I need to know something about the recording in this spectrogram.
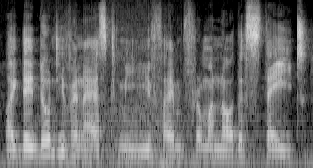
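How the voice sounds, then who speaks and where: A soft-spoken man from Brazil, a native Portuguese speaker, chatting calmly while streaming a game. His accent is hard to place and often taken for German. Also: on the high side, moderate pace, a little hiss or hum. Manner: soft-spoken, quiet and calm. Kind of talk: casual live-stream chat while gaming. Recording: game music playing behind.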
